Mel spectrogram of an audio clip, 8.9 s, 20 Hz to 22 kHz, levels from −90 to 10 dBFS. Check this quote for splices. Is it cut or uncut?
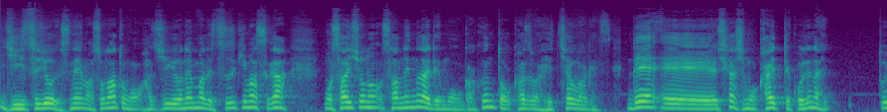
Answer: cut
